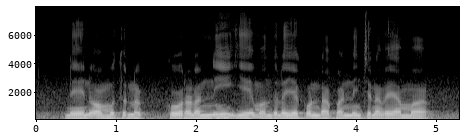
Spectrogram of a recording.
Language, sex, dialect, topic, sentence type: Telugu, male, Utterandhra, agriculture, statement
